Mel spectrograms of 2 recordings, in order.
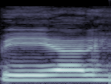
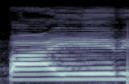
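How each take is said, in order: First: The vowel sounds like 'air'. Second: The vowel sounds like 'eye' plus 'er'. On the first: The speaker calls it right. "हमें पढ़ना है पेयर" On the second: The speaker calls it wrong. "पायर इस तरीके से ... नहीं पढ़ना है"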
